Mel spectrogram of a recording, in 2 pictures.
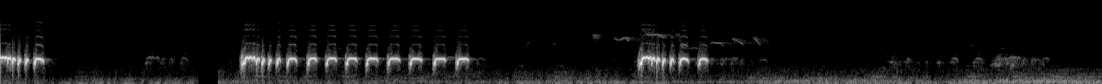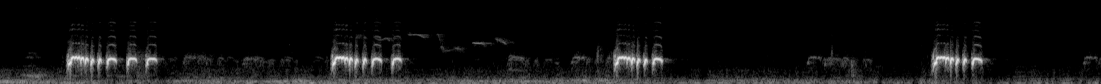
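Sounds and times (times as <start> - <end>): dove cooing: 0.0 - 0.6, 1.4 - 22.0
bird chirps: 1.4 - 10.5, 11.2 - 17.7, 19.1 - 21.0.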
